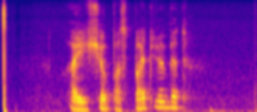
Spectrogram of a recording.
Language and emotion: Russian, neutral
